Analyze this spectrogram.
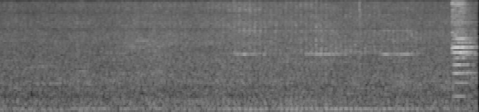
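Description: Street traffic with a motor vehicle's engine rumbling steadily, growing louder through the middle, a few faint short high beeps, and a brief horn toot near the end.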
